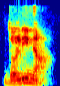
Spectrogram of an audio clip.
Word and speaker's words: Doliner: Es el mismo apellido, es un apellido alemán, pero en alemán se pronuncia Doliners, en alemán se pronuncia Dolina, Dolina.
